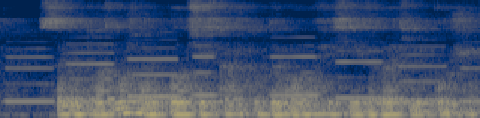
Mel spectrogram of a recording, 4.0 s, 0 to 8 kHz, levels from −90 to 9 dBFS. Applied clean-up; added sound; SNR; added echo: none; Wind instrument, woodwind instrument; 15 dB; reverberation time 1.1 s.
